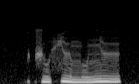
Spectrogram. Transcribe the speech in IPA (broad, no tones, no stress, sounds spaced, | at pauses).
t͡ʃ u ç ɨ m u ɲ ɨ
